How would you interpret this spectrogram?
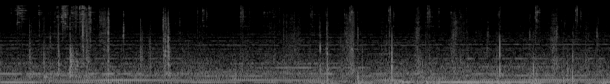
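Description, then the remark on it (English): Keys jingle and clink as they are set down, in a series of small metallic taps over a steady low background hum, with no one speaking. “Look, I'll leave the keys here.”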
